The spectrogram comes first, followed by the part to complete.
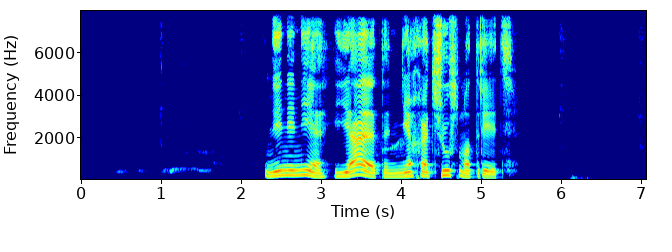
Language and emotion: Russian, angry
